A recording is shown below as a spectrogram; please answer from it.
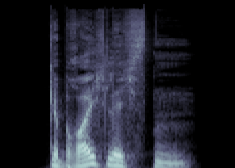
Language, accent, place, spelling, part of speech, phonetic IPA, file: German, Germany, Berlin, gebräuchlichsten, adjective, [ɡəˈbʁɔɪ̯çlɪçstn̩], De-gebräuchlichsten.ogg
- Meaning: 1. superlative degree of gebräuchlich 2. inflection of gebräuchlich: strong genitive masculine/neuter singular superlative degree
